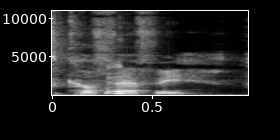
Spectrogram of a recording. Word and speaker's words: Covfefe: That's how you say it. It's Covfefe.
